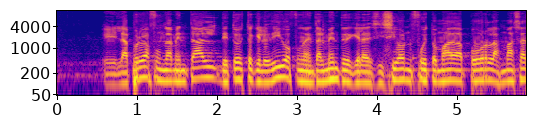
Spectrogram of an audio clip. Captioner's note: speaking in foreign language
